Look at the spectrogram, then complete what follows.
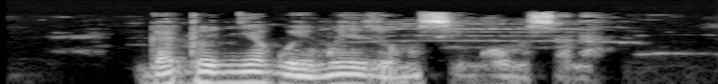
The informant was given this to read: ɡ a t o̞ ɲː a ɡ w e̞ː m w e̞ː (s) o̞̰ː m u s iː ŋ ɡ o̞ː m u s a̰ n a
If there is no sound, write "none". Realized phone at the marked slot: z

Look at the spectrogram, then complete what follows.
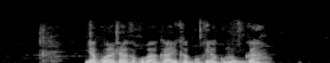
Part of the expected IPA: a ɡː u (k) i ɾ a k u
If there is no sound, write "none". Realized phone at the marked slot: k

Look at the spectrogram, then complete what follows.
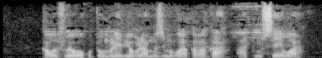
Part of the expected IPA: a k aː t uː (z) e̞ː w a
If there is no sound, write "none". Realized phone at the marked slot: s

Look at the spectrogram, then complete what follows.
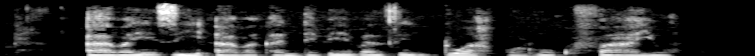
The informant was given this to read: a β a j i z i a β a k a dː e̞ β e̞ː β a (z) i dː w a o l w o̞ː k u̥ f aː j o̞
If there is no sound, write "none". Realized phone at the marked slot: z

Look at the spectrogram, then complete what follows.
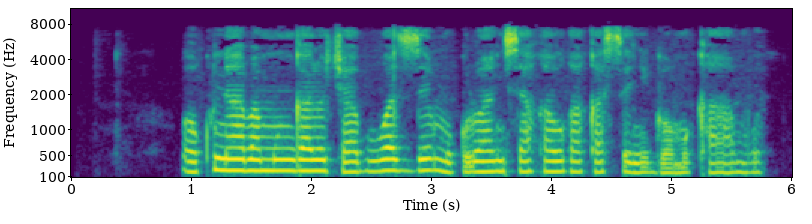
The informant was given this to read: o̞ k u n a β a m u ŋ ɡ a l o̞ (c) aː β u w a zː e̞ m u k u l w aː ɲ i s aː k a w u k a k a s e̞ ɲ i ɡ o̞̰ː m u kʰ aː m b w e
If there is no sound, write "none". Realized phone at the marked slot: c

